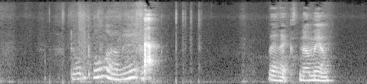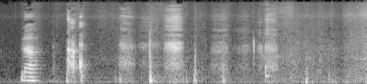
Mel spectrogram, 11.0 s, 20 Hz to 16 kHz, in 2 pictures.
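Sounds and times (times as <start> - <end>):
child puffing breath: 7.3 - 9.8.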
